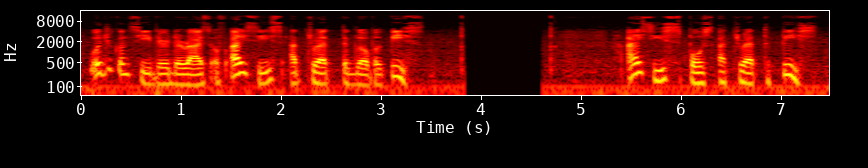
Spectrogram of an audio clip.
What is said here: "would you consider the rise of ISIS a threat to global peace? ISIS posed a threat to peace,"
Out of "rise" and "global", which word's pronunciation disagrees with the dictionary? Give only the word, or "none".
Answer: rise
